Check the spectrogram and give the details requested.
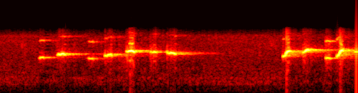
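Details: Pet bird whistling away: a phrase of clear mid-pitched whistled notes with short rising slides and stepped tones, fading out, then after a second of silence another warbled whistled phrase starts; quiet background.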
